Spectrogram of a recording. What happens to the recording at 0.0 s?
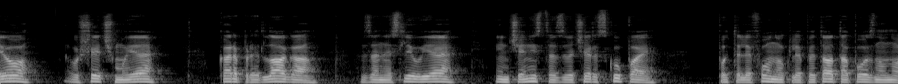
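Right from 0.0 s, and running through the whole clip, the speech carries clearly audible coding damage that's likely WMA compression, at a rate that fits roughly 48 kbps. A transform codec like this works on long blocks, so its quantisation noise smears over tens of milliseconds and quieter spectral detail gets dropped. You hear a ringing, washy quality with a hiss that swells and fades with the speech, and nothing above 18.8 kHz.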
